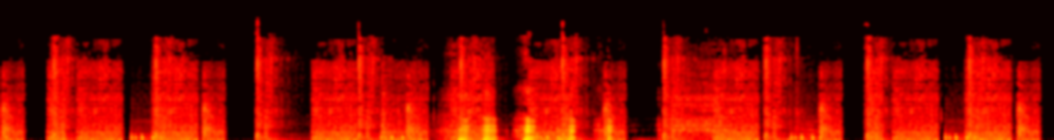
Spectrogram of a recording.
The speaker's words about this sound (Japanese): これコピー機の音なんですよでこれにですねさっきのあのー、中井さんの自転車の音がハイハットみたいに入ってきます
